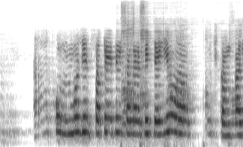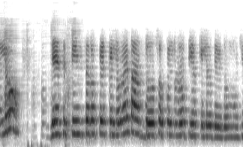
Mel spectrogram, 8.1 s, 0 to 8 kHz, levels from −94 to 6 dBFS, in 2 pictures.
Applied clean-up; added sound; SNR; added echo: neural mask model DeepFilterNet 3.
